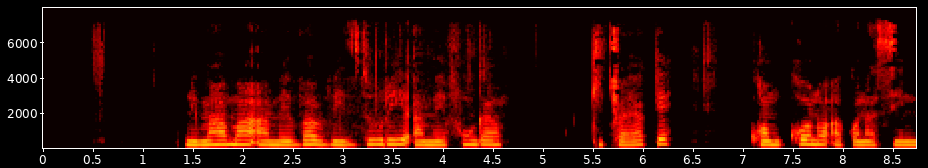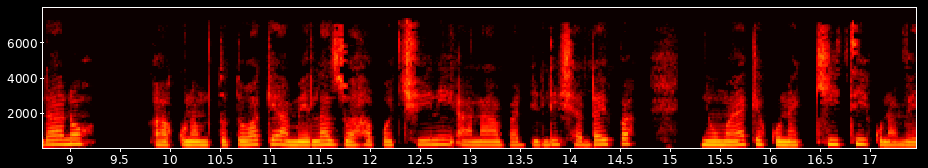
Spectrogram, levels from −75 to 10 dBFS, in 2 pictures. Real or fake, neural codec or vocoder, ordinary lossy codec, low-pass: real; none; MP3, 32 kbps; 7.2 kHz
